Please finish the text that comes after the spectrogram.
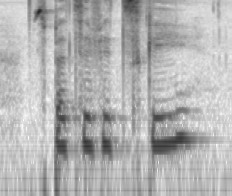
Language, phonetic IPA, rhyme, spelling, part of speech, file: Czech, [ˈspɛt͡sɪfɪt͡skiː], -ɪtskiː, specifický, adjective, Cs-specifický.ogg
- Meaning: specific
